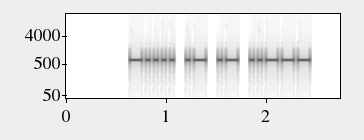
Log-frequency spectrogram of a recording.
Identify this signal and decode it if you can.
Morse code, heard as a keyed tone, about 30 wpm, 700 Hz. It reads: 6AA2
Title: Common Cut Numbers - 4-Digit 30wpm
